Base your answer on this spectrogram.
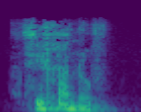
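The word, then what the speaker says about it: Chișinău: ¿Cómo se dice Chichinau? – Sihanov.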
